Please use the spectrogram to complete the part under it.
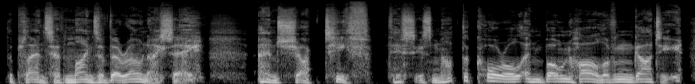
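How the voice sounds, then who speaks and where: A vain, flirtatious fish-folk mystic from a fantasy video game. His delivery is courtly and theatrical, swooping widely in pitch with playful wit. The voice has a breathy husk and sounds close and dry. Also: no room sound, full character voice. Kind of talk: scripted video game companion dialogue.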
